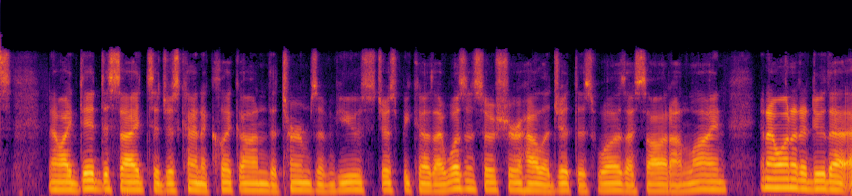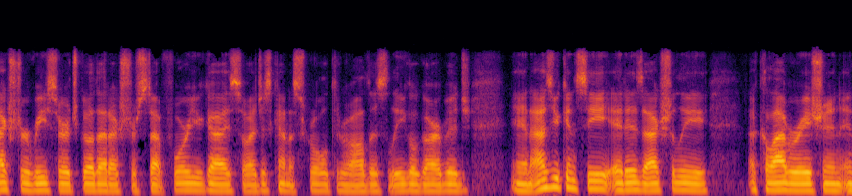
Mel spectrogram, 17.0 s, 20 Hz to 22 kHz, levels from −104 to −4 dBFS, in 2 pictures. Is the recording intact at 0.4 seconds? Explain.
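No. From 0.39 to 0.47 s the real background gives way to a steady, featureless hiss about 1 dB different, likely comfort noise from discontinuous transmission, not a silent dropout.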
